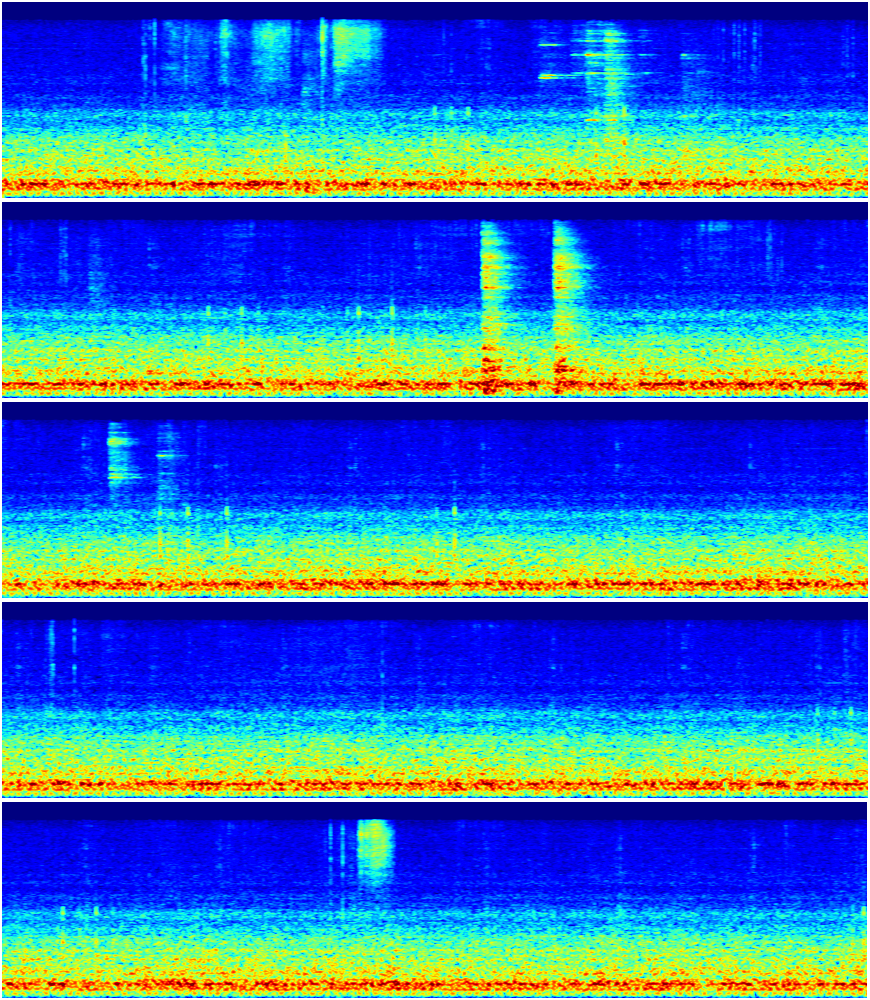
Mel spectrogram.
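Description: Air conditioner running to heat the room, a steady, noisy hum and whoosh. Over it come a few faint, brief scratchy sounds, the loudest about ten seconds in.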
